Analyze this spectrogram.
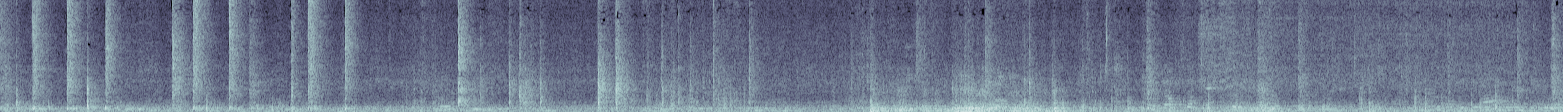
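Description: Voices murmur in a busy room nearby.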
